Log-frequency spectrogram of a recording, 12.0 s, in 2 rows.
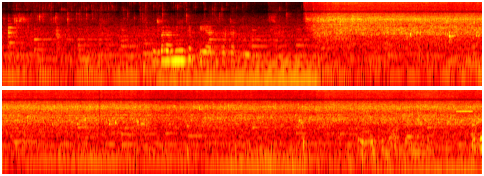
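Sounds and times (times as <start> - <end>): paste sizzling in hot oil: 3.3 - 12.0.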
